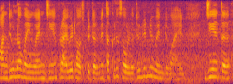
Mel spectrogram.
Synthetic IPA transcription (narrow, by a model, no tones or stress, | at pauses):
ãːn̆d̪ijũnɐʋɐjũaːɦɪnɪ̆d͡ʑiːə̃pɾaːɪʋeːʈɦɔːspɪʈəlmẽt̪ɐkɾijũsɐɦulət̪ijũɗɪnijũʋẽːn̆d̪ijũaːɦɪnɪ̆ | d͡ʑiːə̃t̪ɐ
